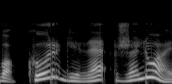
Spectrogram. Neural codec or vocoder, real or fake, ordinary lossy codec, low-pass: none; real; MP3, 96 kbps; 7.2 kHz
